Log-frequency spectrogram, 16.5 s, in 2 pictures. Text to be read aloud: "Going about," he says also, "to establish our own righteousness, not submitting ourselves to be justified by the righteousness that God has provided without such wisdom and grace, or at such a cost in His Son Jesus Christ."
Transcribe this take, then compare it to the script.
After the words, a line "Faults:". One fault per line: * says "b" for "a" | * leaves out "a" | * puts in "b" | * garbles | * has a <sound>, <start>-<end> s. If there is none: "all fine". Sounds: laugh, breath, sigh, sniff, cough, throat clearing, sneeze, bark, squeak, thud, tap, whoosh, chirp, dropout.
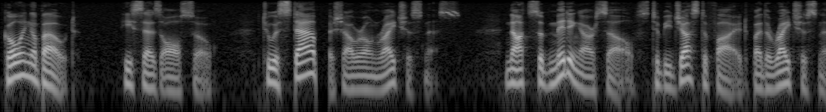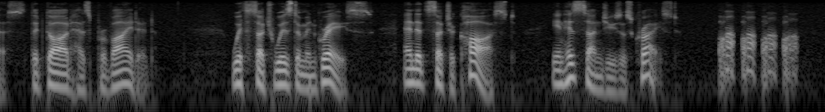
"Going about," he says also, "to establish our own righteousness, not submitting ourselves to be justified by the righteousness that God has provided with such wisdom and grace, and at such a cost in His Son Jesus Christ."
Faults:
* has a dropout, 3.2-3.3 s
* says "with" for "without"
* says "and" for "or"
* has a laugh, 15.4-16.2 s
